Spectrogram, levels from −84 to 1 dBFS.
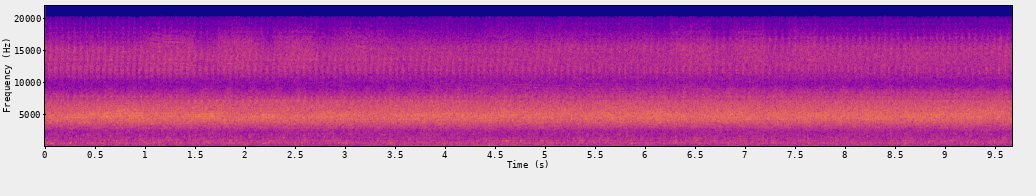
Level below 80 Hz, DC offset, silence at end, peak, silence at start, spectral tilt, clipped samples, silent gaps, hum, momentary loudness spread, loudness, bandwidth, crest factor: -52 dBFS; under 0.1%; 0 s; -12 dBFS; 0 s; 1 dB/octave; under 0.1%; none; none; 1 LU; -22 LUFS; over 20 kHz; 14 dB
